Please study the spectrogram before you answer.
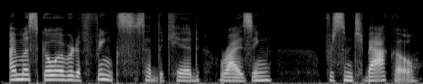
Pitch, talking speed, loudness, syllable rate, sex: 185 Hz, 185 wpm, -21 LUFS, 5.0 syllables/s, female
